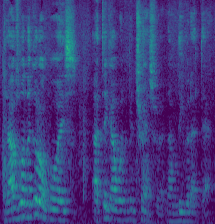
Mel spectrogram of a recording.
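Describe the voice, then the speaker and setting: A man around sixty, a police detective guest telling stories in a casual interview. He is animated and acts out the voices of people he quotes. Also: medium pitch, fast, a little hiss or hum. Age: about 60. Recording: roomy, mic at a distance.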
